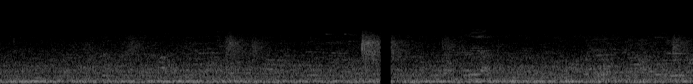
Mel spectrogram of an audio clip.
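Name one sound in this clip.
Billiard balls clack together.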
